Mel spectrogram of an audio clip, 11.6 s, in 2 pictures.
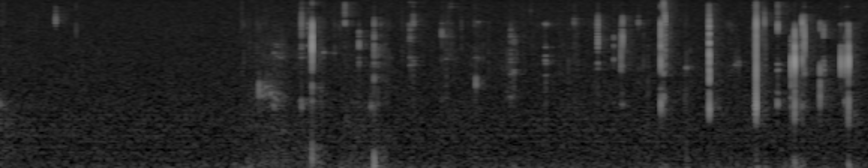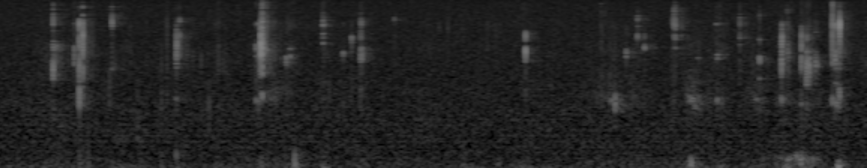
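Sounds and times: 
wet squelching sounds: 1.7 - 8.4, 9.3 - 11.5.

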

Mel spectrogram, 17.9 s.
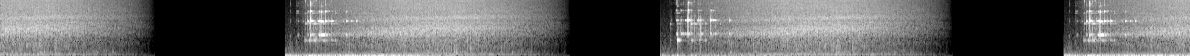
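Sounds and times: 
carbonated drink fizzing: 0.0 - 2.0, 4.4 - 8.3, 10.2 - 14.0, 16.0 - 17.8.

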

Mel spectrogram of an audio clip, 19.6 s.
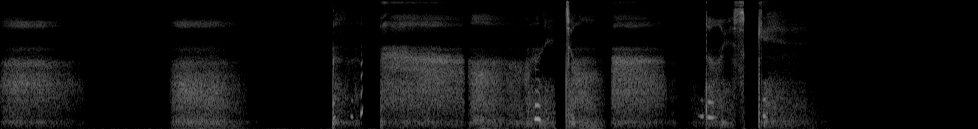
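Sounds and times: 
younger sister breathing in sleep: 0.0 - 1.6, 3.4 - 5.0, 6.7 - 13.4, 14.0 - 16.3.

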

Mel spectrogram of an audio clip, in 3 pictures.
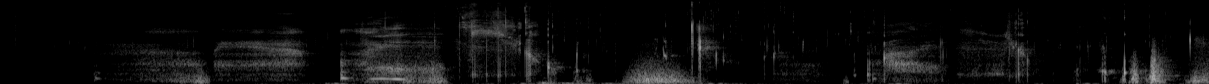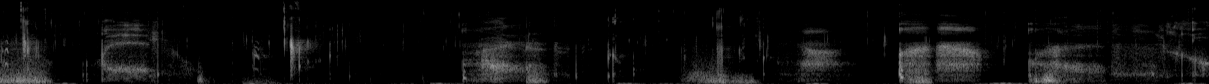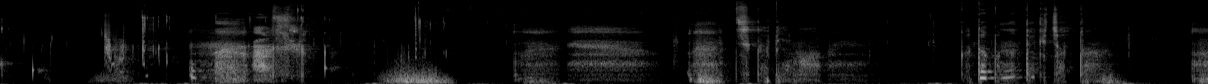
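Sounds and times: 
wet ear licking and tasting sounds in a Japanese ASMR recording: 0.1 - 36.2
breathy whispering: 1.0 - 7.2, 7.8 - 14.8, 16.7 - 17.9, 18.9 - 24.3, 28.0 - 32.8, 33.8 - 35.5.

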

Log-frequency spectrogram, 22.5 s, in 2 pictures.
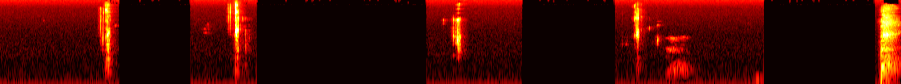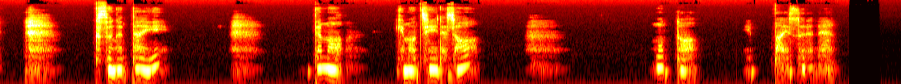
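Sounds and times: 
ASMR ear kisses behind the ear: 1.2 - 1.5, 2.8 - 3.2, 5.5 - 6.0, 7.8 - 8.6
speech: 12.6 - 13.4, 15.2 - 17.3, 19.4 - 20.0, 20.6 - 21.8.

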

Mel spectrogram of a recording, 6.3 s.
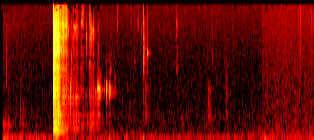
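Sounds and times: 
farting: 1.1 - 2.2.

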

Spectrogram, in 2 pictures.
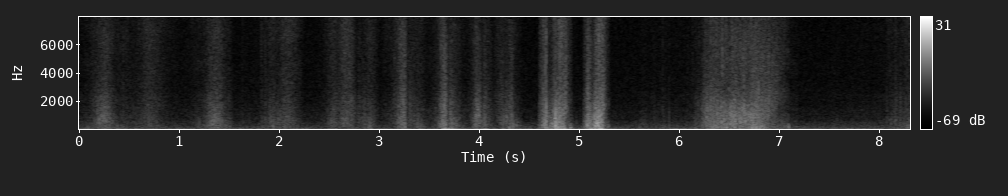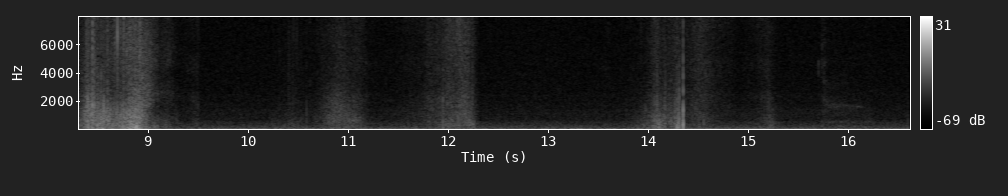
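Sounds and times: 
soft fluffy ASMR sounds in the left ear: 0.0 - 7.2, 8.0 - 9.6, 10.3 - 12.4, 13.9 - 15.4.

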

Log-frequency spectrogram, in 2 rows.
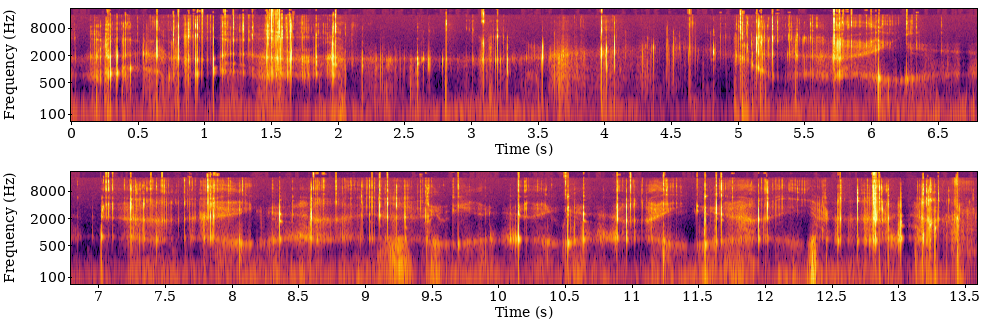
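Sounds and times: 
wet ear licking sounds in an ASMR loop: 0.0 - 13.5.

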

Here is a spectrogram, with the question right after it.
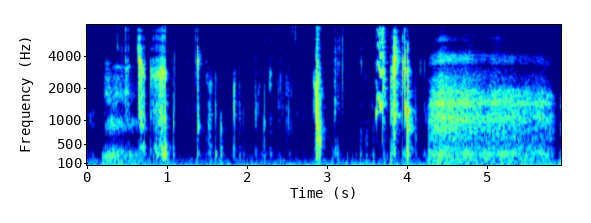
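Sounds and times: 
oral sex sounds: 0.3 - 4.4.

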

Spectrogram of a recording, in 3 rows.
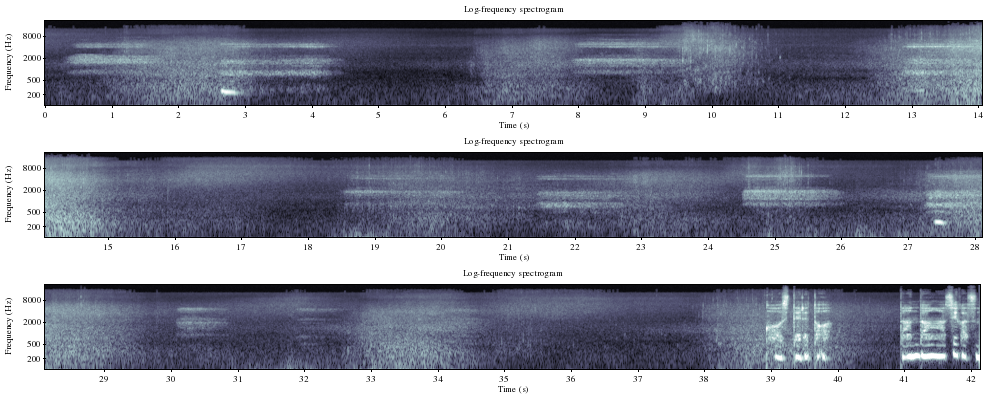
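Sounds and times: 
ocean waves washing over sand: 0.1 - 4.4, 6.2 - 40.9
speech: 39.0 - 40.0, 41.0 - 42.1.

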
